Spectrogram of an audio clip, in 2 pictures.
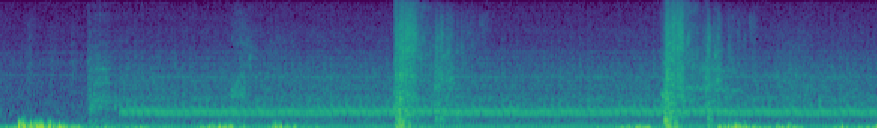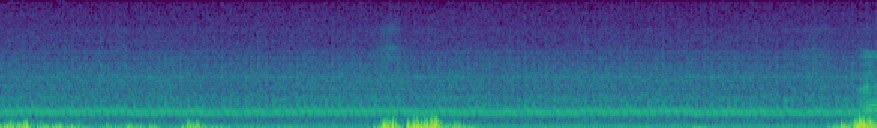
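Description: Low thuds and bumps sound as a motorbike rides over rough ground.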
